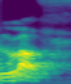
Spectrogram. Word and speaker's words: laugh: So here we have laugh. Laugh. Laugh. There's no way you can pronounce the gh with a normal pronunciation which is g or he.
